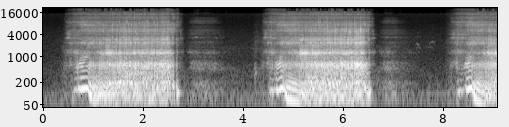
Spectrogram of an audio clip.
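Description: Loud, rattling snores on each long breath in, with quiet gaps between, about 15 breaths a minute; heavy snoring.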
